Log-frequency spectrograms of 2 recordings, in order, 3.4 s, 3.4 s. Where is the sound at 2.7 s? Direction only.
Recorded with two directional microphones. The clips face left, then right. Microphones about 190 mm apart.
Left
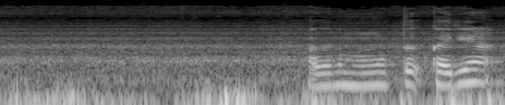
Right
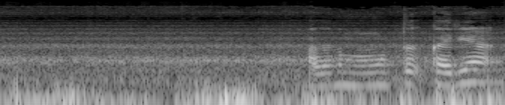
30° left (ahead or behind).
